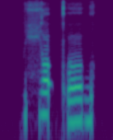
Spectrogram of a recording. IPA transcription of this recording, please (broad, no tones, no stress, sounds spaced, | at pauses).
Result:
ç ɔ ʔ kʼ o ɡ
